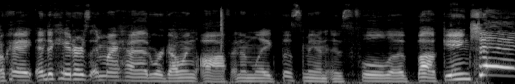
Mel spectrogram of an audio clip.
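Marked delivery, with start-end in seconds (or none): 2.8-5.2 riled-up outburst, loud and slow. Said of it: "I'm getting a bit riled up here".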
